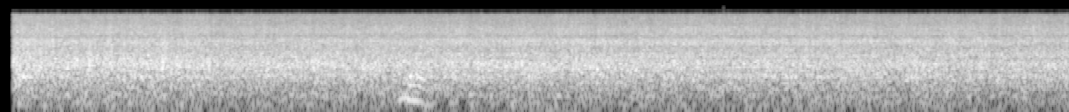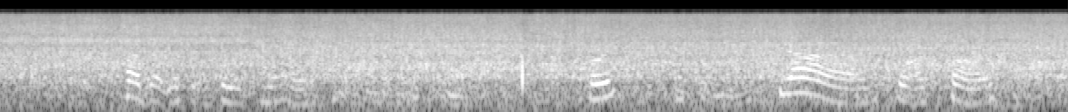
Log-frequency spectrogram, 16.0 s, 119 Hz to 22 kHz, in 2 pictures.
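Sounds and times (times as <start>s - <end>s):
floodwater rushing: 0.1s - 16.0s.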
